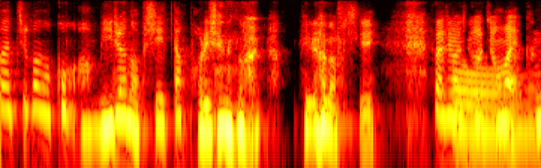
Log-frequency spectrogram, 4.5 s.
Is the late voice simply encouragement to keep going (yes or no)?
yes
